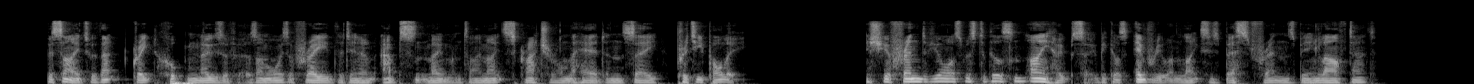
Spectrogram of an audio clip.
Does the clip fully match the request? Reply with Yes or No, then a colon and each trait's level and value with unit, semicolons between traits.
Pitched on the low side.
Yes: very low, 90 Hz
